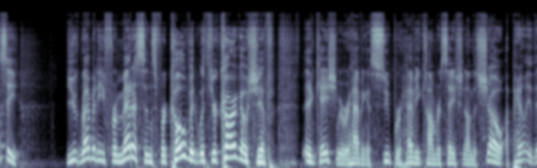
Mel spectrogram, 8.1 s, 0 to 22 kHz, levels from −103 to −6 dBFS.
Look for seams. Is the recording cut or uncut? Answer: cut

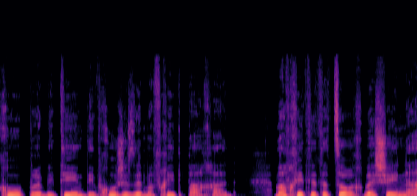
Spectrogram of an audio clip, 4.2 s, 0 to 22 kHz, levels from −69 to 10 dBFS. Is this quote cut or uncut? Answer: uncut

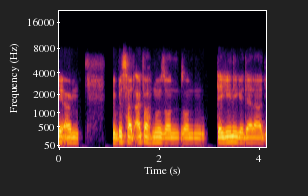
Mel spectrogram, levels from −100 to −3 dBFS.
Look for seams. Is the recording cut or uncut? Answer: cut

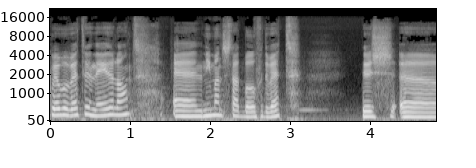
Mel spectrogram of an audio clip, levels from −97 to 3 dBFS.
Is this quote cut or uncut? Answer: cut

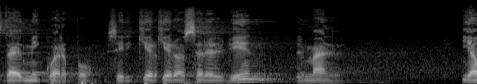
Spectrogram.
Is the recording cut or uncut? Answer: cut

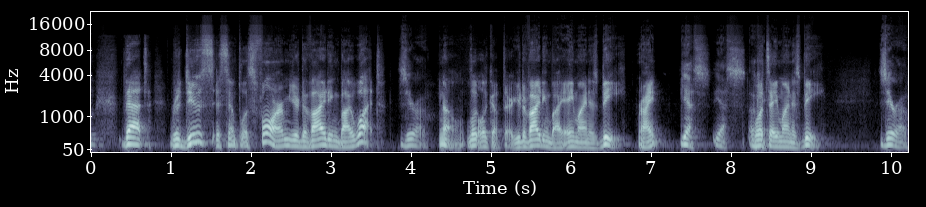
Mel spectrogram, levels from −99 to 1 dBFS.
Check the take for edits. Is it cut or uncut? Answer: cut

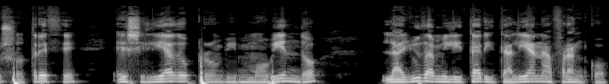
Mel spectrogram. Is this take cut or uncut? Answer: uncut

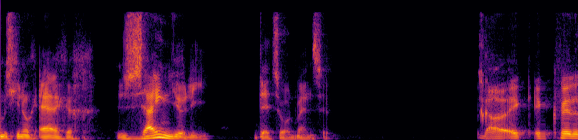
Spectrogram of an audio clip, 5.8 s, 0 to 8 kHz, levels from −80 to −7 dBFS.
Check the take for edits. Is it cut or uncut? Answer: uncut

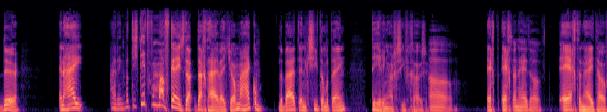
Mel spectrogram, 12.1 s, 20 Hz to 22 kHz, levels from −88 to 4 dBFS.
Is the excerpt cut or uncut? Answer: uncut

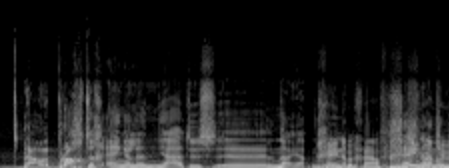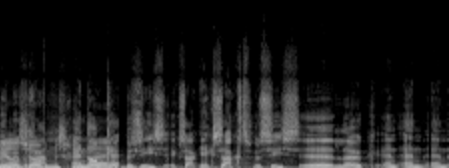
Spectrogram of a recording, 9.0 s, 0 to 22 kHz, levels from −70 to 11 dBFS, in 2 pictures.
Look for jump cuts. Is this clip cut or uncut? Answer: cut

